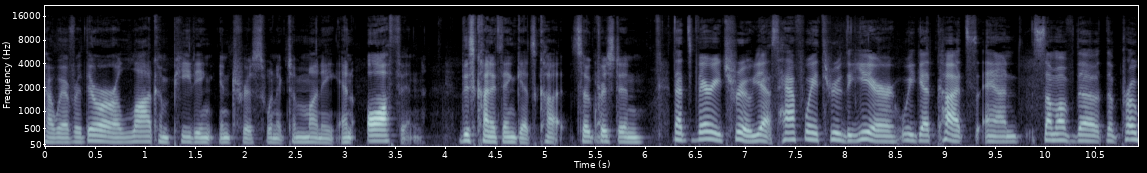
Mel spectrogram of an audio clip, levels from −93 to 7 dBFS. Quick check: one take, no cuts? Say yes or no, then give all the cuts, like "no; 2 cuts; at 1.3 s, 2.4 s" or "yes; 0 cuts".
no; 5 cuts; at 1.1 s, 2.4 s, 3.1 s, 6.2 s, 8.9 s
